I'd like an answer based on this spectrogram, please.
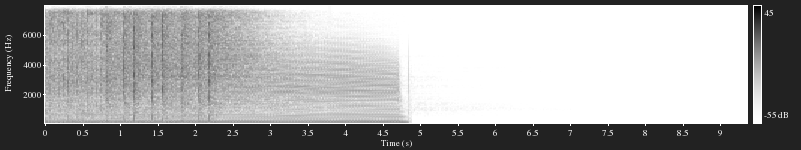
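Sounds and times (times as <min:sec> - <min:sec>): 
generative drums: 0:00.0 - 0:04.9.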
